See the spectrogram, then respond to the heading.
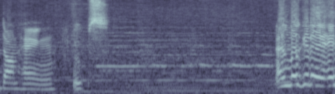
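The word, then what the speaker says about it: Dan Heng: I've been saying it wrong all this time. Don Hong? I said Don Hang.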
